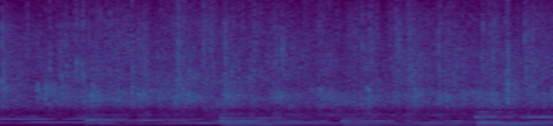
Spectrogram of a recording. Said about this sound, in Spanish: Y lo que dale un fuerte aplauso al Señor.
